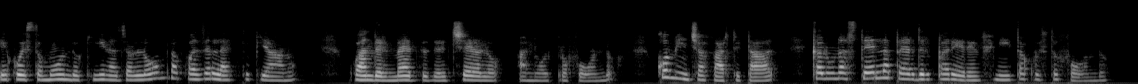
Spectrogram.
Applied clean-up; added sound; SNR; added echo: neural mask model DeepFilterNet 3.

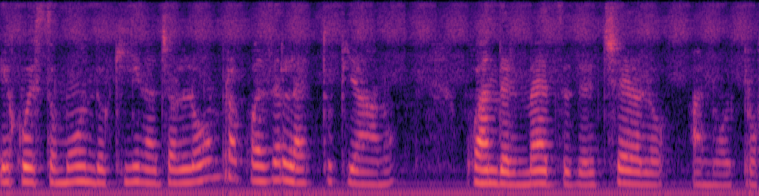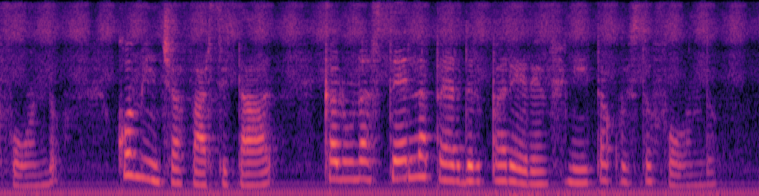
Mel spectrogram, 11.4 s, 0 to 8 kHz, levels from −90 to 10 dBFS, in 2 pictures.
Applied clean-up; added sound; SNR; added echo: none; Waves, surf; 15 dB; reverberation time 0.2 s.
